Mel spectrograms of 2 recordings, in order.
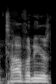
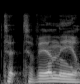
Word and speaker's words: Tavernier: I think you're still using the French pronunciation. – I never know. – Tavernier. – Right? – Not the French Tavernier.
